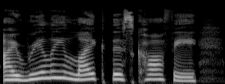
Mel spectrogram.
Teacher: For example, in I really like this coffee, the stress is on really.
